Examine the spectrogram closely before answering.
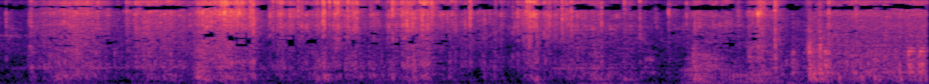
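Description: Cardboard box and plastic packaging rustling as they are handled, with irregular crackles.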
